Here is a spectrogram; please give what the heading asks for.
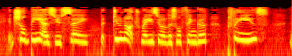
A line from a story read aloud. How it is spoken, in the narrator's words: he cried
